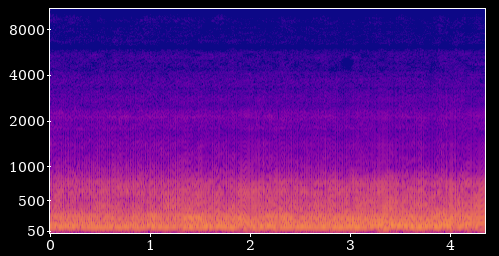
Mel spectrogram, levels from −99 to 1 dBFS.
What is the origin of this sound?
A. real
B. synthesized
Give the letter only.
B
